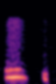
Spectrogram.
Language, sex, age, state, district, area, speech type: Sanskrit, female, 30-45, Karnataka, Bangalore Urban, urban, conversation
